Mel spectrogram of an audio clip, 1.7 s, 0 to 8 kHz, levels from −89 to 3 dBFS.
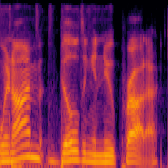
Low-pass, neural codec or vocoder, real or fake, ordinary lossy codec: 7.2 kHz; none; real; Opus, 24 kbps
